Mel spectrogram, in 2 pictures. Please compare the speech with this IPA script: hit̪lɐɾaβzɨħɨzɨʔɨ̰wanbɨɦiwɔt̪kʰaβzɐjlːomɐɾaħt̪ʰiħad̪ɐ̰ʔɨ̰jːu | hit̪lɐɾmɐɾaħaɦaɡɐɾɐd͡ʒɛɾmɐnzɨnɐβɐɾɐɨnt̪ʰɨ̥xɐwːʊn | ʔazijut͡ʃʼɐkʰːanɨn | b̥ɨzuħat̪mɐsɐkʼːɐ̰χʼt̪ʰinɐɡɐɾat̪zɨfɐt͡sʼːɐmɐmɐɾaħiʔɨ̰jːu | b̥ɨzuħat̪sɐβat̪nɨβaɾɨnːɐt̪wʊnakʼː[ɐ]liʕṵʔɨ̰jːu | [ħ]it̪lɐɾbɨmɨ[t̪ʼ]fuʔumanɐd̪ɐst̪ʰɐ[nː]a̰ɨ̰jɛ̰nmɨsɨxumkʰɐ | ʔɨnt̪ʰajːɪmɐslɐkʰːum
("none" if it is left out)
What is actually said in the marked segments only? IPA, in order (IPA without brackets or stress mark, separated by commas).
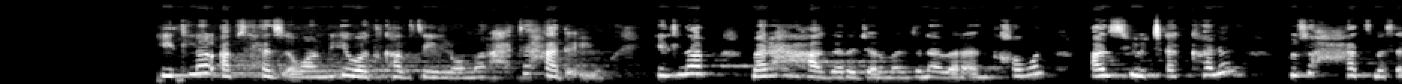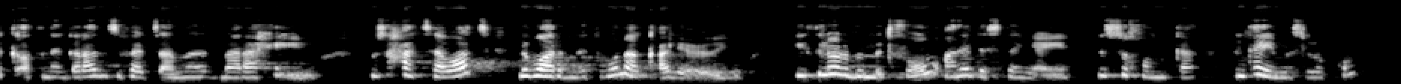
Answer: a, h, t̪ʼ, ɲː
